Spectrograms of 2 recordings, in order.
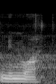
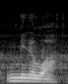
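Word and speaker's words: miniwaa: here wrong m-i-n-i-w-a-a yes but it can be pronounced meanwhile or minawa it it kind of goes both ways spell uh negating and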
